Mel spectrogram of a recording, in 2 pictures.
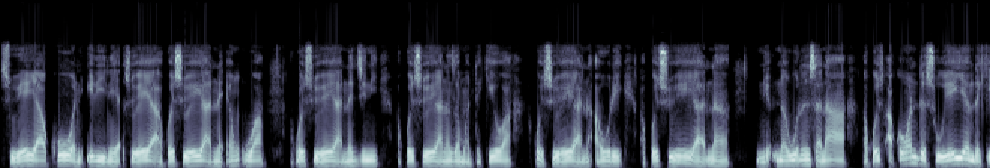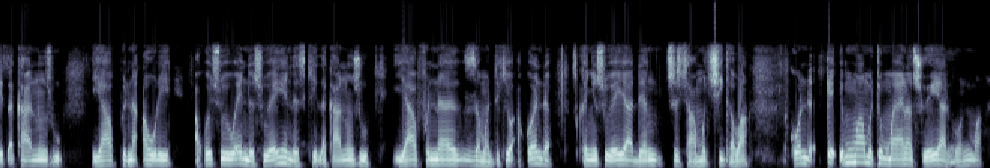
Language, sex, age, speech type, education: Hausa, male, 15-29, spontaneous, tertiary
